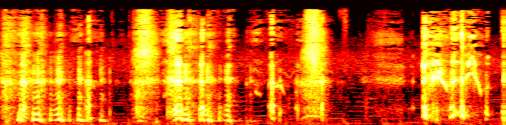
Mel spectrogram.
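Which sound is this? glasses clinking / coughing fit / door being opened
coughing fit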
